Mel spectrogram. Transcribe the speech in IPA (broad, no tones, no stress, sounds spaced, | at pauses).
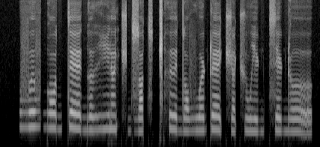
v ə v ɡ ɔ d t ɛ ɡ ə ɣ i ɾ ə̃ t͡ʃ d͡z ɒ t͡s ǁʰ ɘ d ɔ v w ɤ ʈ ɛ t͡ʃ ɒ t͡ʃ w i ɖ t͡s e ɖ ɤ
